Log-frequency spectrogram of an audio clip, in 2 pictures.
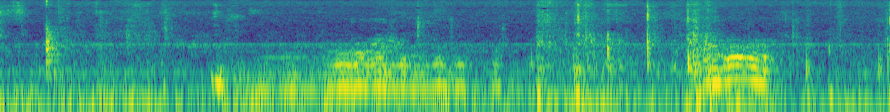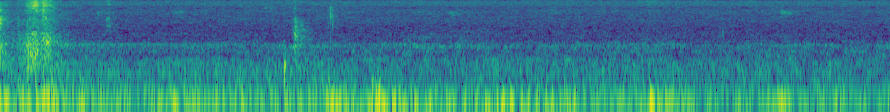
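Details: Two pet cats, Taj and Zara, indoors, determined to get a squirrel eating outside, scratching and pounding at the window. Two short, low, harmonic meow-like calls, the second one rising and falling, among sharp taps and clicks against the glass.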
